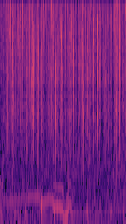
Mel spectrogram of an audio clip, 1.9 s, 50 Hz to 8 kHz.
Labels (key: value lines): label: biophony, cascading saw
recorder: SoundTrap 600 or HydroMoth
